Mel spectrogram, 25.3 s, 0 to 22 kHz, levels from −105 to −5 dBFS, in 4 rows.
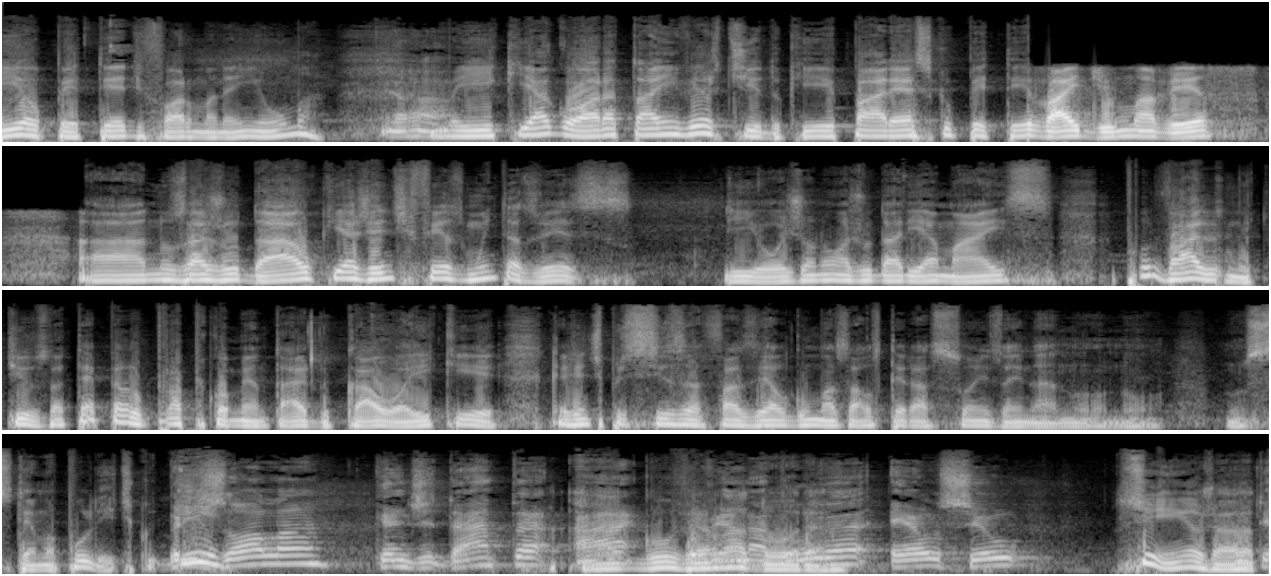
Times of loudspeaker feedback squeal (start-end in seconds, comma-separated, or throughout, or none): none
